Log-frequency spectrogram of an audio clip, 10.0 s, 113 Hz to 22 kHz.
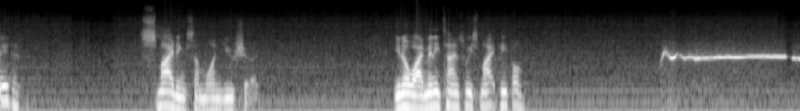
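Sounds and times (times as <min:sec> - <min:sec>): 
speech: 0:00.0 - 0:00.4, 0:01.8 - 0:03.4, 0:04.9 - 0:06.6
person whistling a Western showdown-style tune: 0:08.3 - 0:09.9.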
